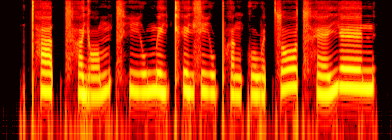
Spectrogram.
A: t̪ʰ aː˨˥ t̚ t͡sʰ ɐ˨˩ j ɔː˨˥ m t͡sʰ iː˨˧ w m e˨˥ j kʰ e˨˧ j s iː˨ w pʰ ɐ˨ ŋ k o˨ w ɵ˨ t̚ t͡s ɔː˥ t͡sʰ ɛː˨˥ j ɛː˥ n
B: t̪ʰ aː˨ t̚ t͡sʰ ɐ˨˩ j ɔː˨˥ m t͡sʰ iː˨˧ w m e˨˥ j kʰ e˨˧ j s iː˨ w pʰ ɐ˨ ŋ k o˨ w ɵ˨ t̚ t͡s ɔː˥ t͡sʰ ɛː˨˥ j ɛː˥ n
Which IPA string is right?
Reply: B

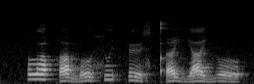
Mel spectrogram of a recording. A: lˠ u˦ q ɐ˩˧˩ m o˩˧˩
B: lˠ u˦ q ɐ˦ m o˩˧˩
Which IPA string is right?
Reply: A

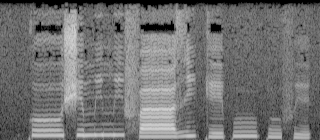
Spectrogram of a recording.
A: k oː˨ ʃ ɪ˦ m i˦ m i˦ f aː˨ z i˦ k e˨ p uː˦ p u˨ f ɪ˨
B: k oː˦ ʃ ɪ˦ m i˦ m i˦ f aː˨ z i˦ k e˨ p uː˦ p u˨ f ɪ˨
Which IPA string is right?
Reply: B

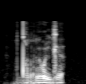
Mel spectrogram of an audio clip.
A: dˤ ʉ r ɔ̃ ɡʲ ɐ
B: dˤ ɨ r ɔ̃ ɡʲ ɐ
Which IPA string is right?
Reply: B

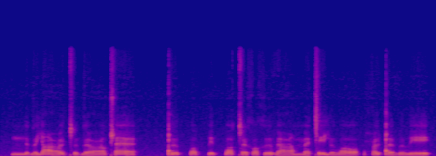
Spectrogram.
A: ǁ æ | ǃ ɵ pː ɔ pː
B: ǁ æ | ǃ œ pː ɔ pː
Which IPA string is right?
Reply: A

